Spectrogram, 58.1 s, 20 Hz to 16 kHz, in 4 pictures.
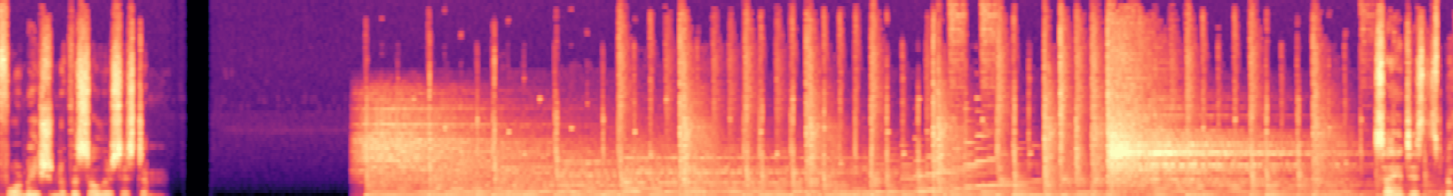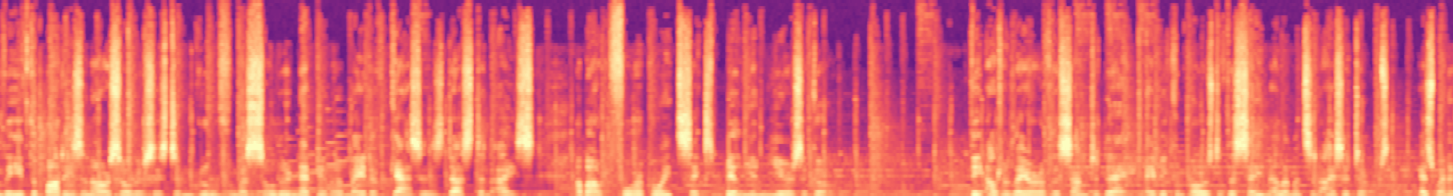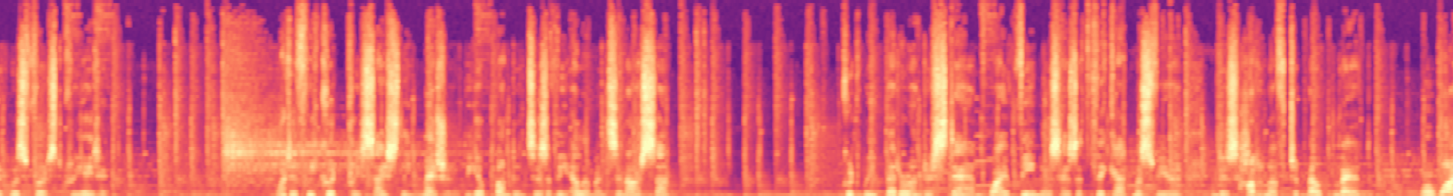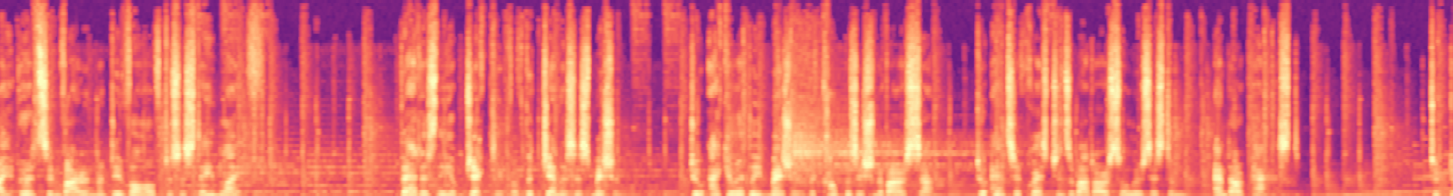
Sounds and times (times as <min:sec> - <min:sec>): Speech: 0:00.0 - 0:01.7, 0:13.8 - 0:22.9, 0:24.2 - 0:30.2, 0:31.8 - 0:35.8, 0:37.5 - 0:46.1, 0:47.6 - 0:49.8, 0:50.5 - 0:56.6, 0:57.9 - 0:58.1
Music: 0:03.5 - 0:58.1.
